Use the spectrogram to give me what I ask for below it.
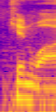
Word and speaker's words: Kinwa: I wanna say her name is Kinwa instead of quinoa because that's the grain dish, right?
